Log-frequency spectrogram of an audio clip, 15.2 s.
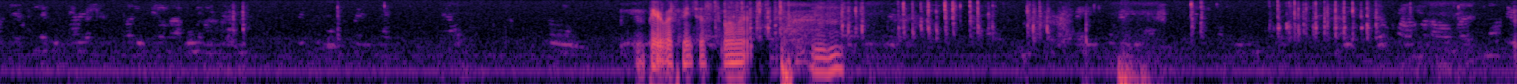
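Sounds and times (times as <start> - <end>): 
speech: 1.4 - 3.7, 5.5 - 8.6
computer keyboard typing information into a form: 2.3 - 2.5, 7.0 - 10.8, 11.9 - 13.9.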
